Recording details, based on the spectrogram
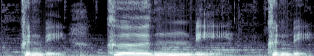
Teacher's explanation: T dropped right from n smoothly into B with no break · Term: no tea at all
